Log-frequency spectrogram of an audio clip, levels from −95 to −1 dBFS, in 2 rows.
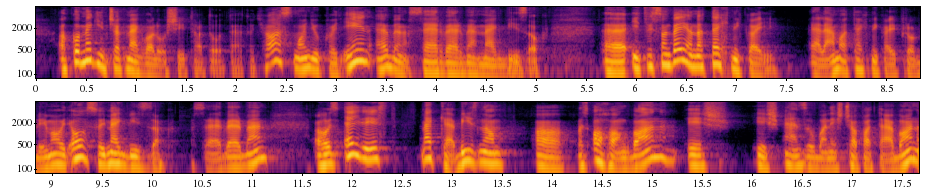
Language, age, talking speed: Hungarian, 50-69, 140 wpm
